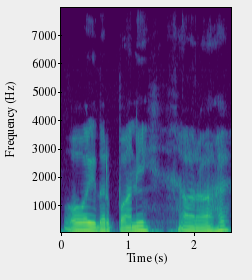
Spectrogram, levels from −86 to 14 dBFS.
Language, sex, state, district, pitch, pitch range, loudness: Hindi, male, Uttar Pradesh, Saharanpur, 130 Hz, 125-135 Hz, -13 LUFS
